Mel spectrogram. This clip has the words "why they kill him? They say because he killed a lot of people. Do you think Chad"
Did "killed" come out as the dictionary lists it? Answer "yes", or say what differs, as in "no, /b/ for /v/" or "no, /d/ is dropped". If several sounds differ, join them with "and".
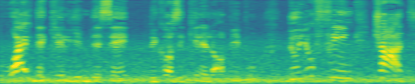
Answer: no, /d/ is dropped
